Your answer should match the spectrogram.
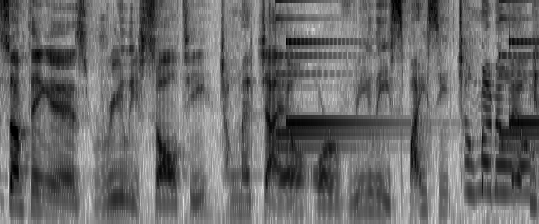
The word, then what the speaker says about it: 짜요: 짜요. It's like a J sound, but it is two J's. So it's 짜요. Oh, 짜요. 정말 짜요. Since something is really salty, 정말 짜요, or really spicy, 정말 매워요, or really sour, 정말 쉬어요.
